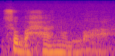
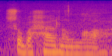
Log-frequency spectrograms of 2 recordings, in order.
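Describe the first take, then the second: The two takes are said the same way.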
